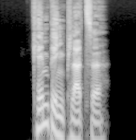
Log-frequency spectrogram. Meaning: dative singular of Campingplatz
- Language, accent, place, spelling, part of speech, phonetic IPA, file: German, Germany, Berlin, Campingplatze, noun, [ˈkɛmpɪŋˌplat͡sə], De-Campingplatze.ogg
